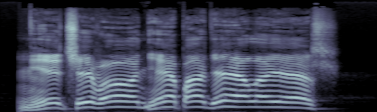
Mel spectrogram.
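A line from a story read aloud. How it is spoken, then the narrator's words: Distant reasonable shout. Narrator (Russian): Тот же голос на расстоянии фута от него и такой далекий прокричал резонно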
